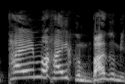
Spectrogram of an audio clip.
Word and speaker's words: time-bug: なんでちょっと読むとタイムバグみたいな感じになりますけど、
